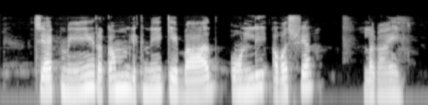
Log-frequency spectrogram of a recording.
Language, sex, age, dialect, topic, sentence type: Hindi, female, 25-30, Garhwali, banking, statement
